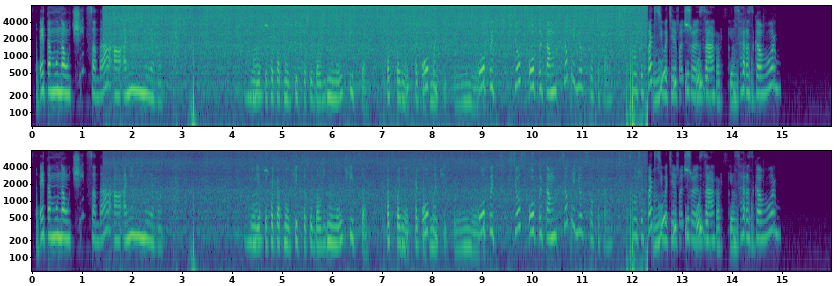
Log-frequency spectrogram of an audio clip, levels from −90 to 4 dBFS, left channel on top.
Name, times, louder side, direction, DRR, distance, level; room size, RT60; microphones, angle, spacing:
voice 1, 0.2-2.6 4.2-4.7 7.4-7.5 7.8-8.1 8.9-13.7 14.0-15.0, left 4 dB, 30° left, 0.7 m, -26 dB
Bathtub (filling or washing), 1.4-12.3, left 18 dB, 65° left, 0.4 m, -23 dB
voice 2, 4.4-6.7 7.1-8.1 8.4-9.0 12.4-14.1, right 1 dB, 5° right, 0.4 m, -30 dB
open air
head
